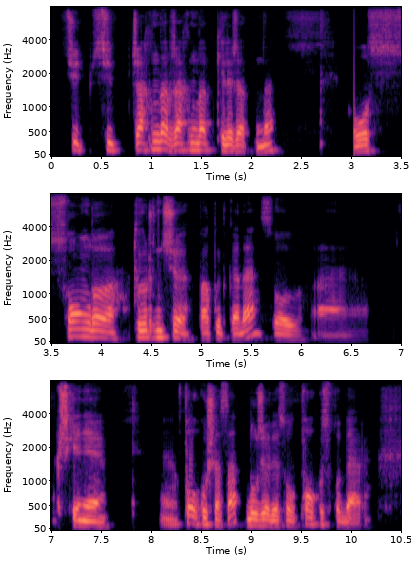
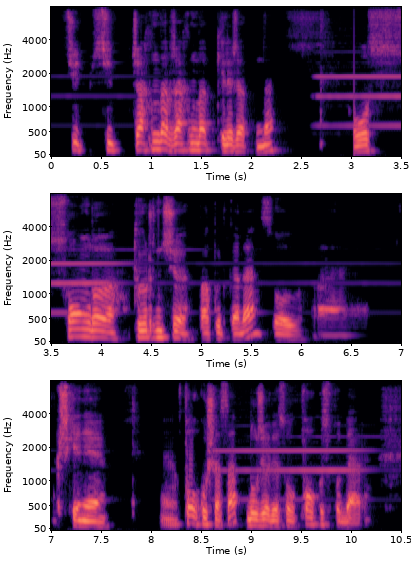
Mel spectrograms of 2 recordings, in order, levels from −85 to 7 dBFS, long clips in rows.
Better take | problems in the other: first | noise reduction (classical method log-MMSE)

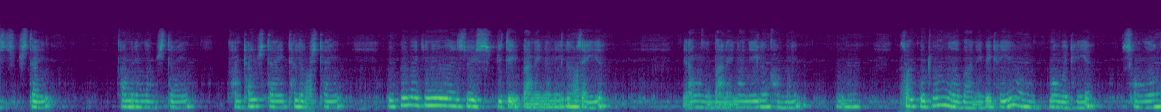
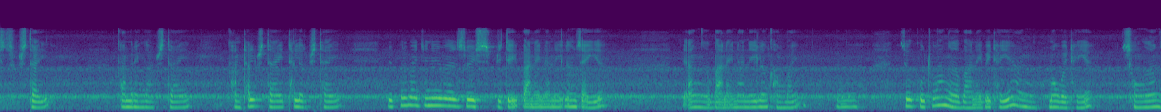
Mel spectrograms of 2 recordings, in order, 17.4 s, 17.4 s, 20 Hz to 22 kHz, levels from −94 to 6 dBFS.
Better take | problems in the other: second | noise reduction (neural separator model SepFormer DNS4)

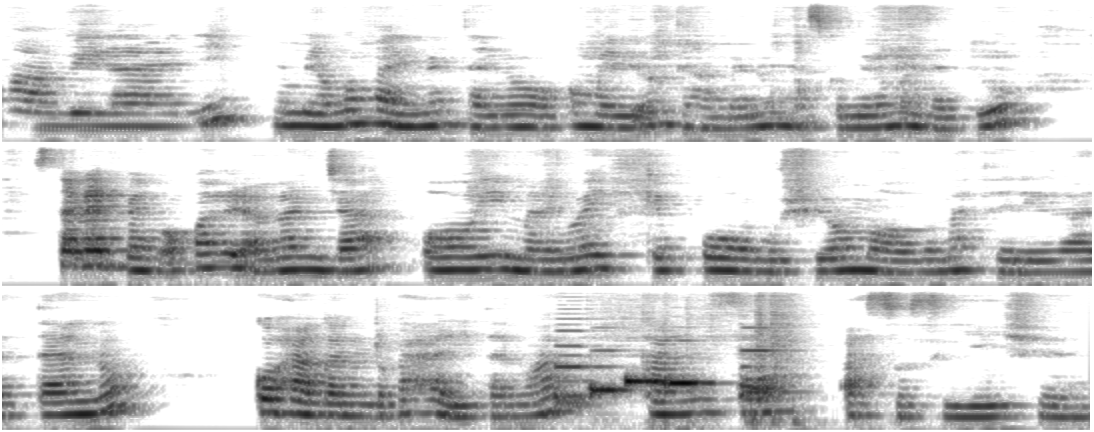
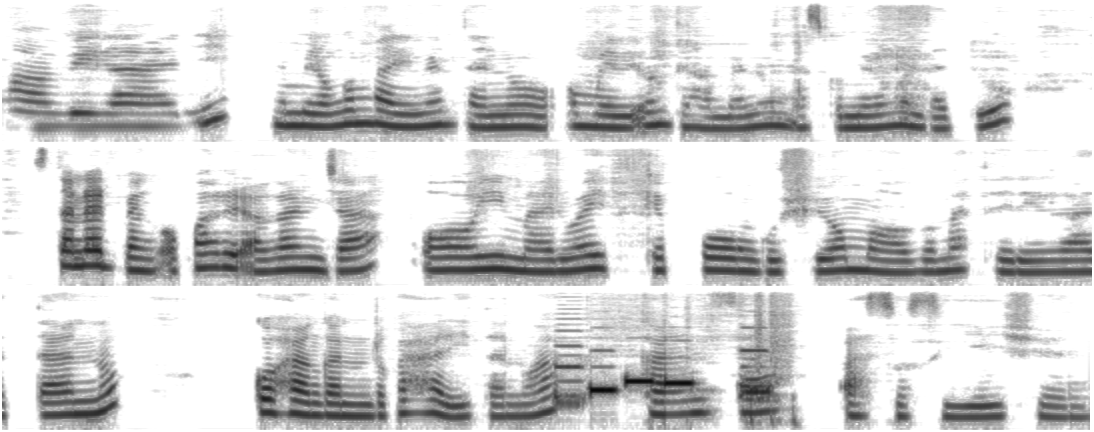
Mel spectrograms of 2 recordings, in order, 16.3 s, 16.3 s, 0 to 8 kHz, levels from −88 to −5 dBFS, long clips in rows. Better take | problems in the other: second | room echo; dies away in 0.3 s

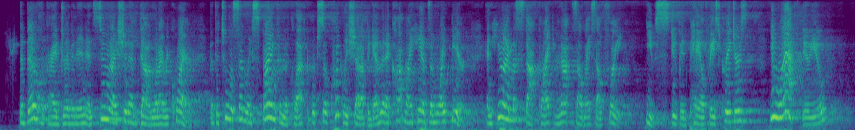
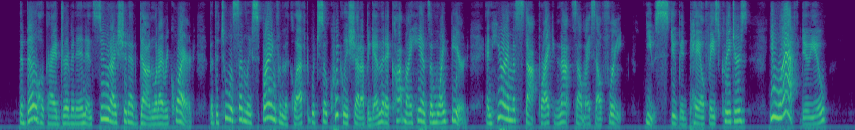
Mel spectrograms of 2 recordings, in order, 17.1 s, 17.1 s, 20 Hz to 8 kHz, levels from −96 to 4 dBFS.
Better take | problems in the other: second | noise reduction (neural separator model SepFormer DNS4)

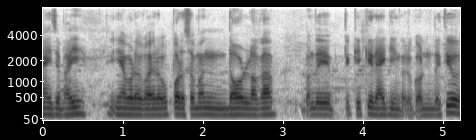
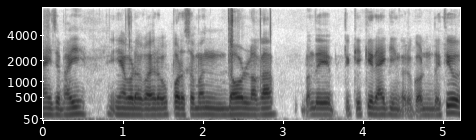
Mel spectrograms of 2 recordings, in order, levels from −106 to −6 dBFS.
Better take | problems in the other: first | noise reduction (neural mask model Resemble Enhance denoiser)

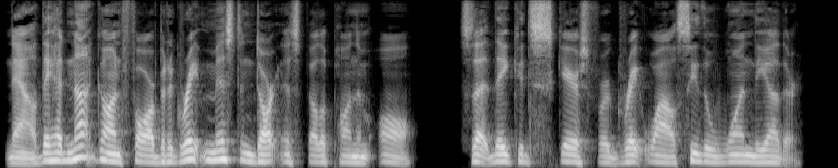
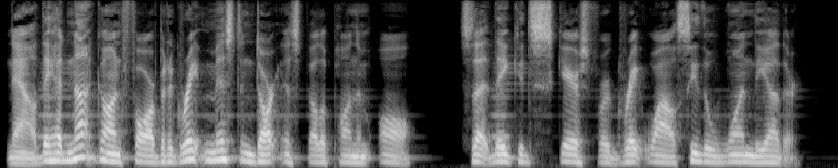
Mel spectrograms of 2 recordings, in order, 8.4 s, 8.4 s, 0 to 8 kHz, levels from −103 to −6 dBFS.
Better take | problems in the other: first | noise reduction (neural mask model DeepFilterNet 3)

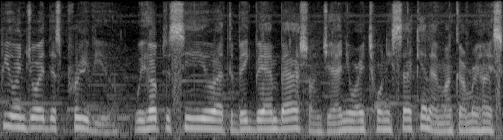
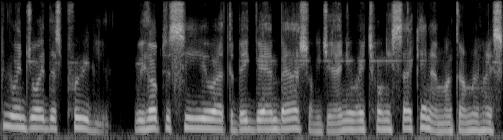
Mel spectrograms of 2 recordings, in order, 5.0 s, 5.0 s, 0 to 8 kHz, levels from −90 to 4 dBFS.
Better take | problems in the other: first | noise reduction (neural diffusion model UNIVERSE++)

